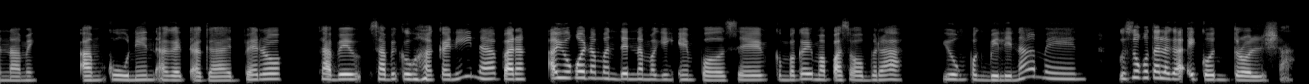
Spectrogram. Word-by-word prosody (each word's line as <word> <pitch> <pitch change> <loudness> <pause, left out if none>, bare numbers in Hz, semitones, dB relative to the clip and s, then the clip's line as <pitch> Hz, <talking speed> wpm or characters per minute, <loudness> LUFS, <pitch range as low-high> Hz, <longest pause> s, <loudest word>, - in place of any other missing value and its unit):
naming, 185 +1 -4 0.4
um, 195 +1 +2
kunin 210 -2 0
agad-agad. 185 -2 -1
Pero, 245 +4 +1 0.4
sabi 235 +1 +5
sabi 240 0 0
ko 240 -1 +3
nga 235 -1 +2
kanina 255 +4 0
parang 245 0 +7 0.2
ayoko 300 0 +4
naman 280 -3 -3
din 250 -1 +3
na 245 - +1
maging 225 -1 -5
impulsive 210 -1 -2
kumbaga 210 +4 -1
'yong 225 -3 +1
mapasobra, 210 +1 0 0.4
'yong 225 -1 -1
pagbili 200 -3 -1
namin, 265 - -4 0.3
gusto 260 +5 -2
ko 310 - 0
talaga 275 -4 +3
i-control 210 -5 0
siya. 195 - -9
225 Hz, 130 wpm, -22 LUFS, 200-245 Hz, 0.4 s, parang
